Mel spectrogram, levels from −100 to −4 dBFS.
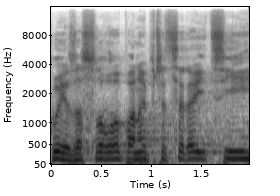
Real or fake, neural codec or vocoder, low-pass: fake; vocoder, 44.1 kHz, 128 mel bands every 512 samples, BigVGAN v2; 14.4 kHz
